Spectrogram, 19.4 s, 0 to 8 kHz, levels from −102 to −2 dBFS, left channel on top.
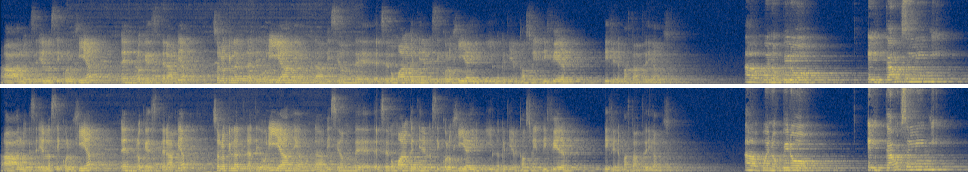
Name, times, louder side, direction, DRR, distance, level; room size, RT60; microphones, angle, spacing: voice 1, 0.0-1.8 2.4-3.7 4.3-11.4 12.0-13.2, right 2 dB, 30° right, 2 dB, 0.4 m, -24 dB
sound 1, 1.3-7.3, left 1 dB, 80° left, 0.9 m, -36 dB
voice 2, 14.9-16.2 17.3-18.7, right 2 dB, 80° right, 3 dB, 0.8 m, -23 dB
7.0 x 3.9 x 6.3 m, 2.7 s
head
